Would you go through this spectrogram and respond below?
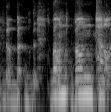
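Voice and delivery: high, stuttering with fear; frightened stammer. Acted. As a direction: stammer it out, terrified. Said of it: "They're very frightened".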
